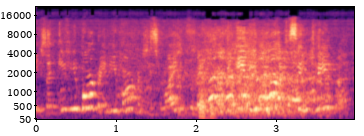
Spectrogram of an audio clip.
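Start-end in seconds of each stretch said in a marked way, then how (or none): 0.3-1.3 high, loud, gushing imitation of his wife; imitating an excited wife; giddy excitement. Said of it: "she got all giddy". 1.8-3.9 high, loud, gushing imitation of his wife; imitating an excited wife; giddy excitement. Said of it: "She was all excited".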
